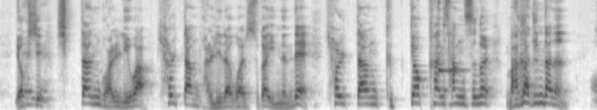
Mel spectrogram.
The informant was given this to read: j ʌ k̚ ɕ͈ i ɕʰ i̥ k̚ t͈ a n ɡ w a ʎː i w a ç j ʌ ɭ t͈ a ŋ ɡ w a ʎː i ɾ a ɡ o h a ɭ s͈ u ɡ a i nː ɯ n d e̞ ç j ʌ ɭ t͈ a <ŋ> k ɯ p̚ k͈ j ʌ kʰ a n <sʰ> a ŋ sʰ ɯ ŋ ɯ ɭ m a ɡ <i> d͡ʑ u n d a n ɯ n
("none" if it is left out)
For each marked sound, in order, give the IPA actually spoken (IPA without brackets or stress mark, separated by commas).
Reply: ŋ, sʰ, a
